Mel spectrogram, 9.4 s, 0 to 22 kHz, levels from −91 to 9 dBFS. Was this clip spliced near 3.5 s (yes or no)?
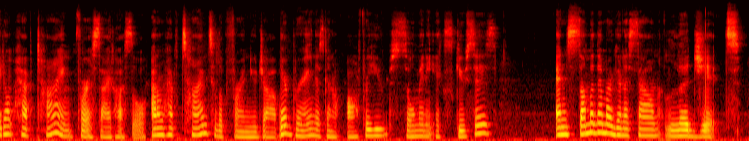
yes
